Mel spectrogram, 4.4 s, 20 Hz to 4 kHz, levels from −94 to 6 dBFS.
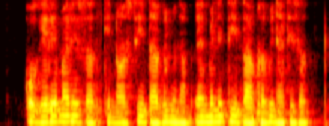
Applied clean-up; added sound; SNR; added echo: neural mask model DeepFilterNet 3.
